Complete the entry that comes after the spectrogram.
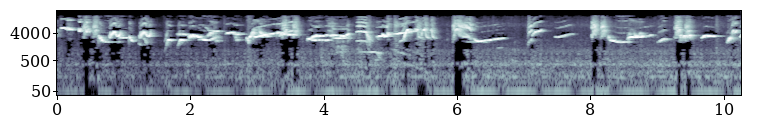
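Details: At a 3 April 2015 birdsong award, a caged Oriental magpie-robin sings a long varied performance: sweet whistles, slurred rising notes and harsh chattering bursts, with brief pauses between phrases.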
